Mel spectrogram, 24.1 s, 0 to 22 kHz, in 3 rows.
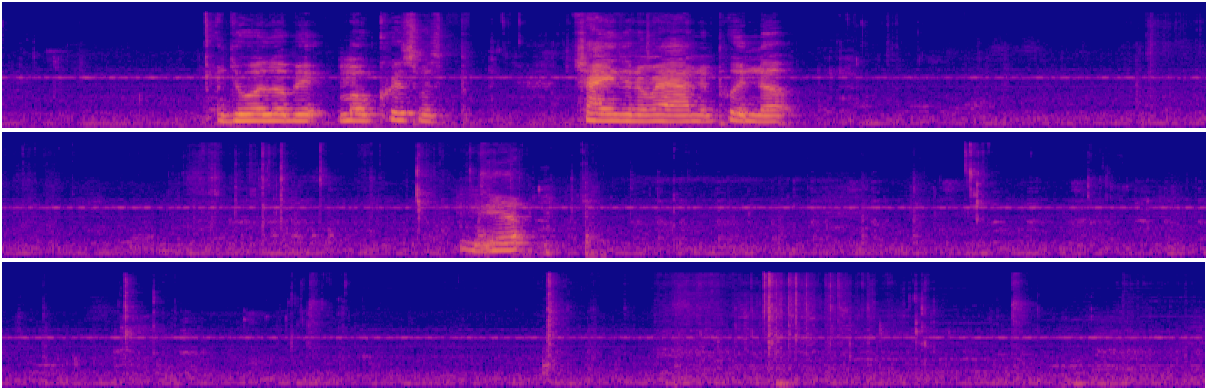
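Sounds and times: person chewing food: 13.7 - 18.5, 20.4 - 24.0.

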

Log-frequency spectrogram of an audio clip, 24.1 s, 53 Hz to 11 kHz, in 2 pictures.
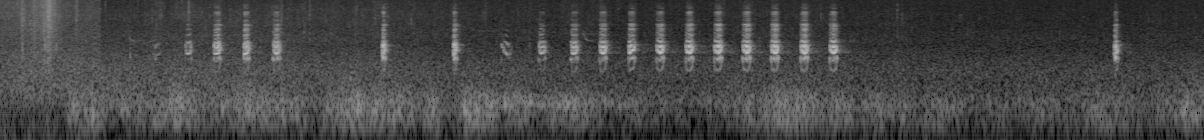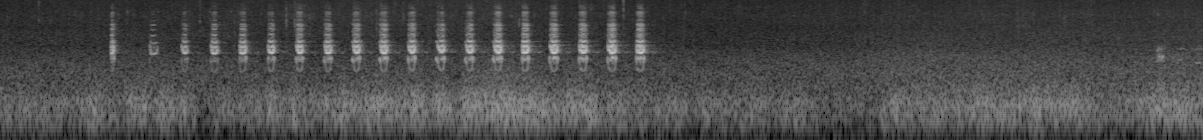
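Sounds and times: wind rumbling: 0.0 - 24.0
turkey call hen yelps: 4.5 - 8.4, 13.5 - 18.6, 23.6 - 24.0.

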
